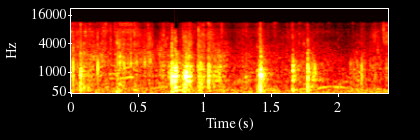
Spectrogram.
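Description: Irregular knocks and clacks of a mountain bike's tyres and frame striking rocks as it climbs a rocky, stepped trail, with faint voices in the background.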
